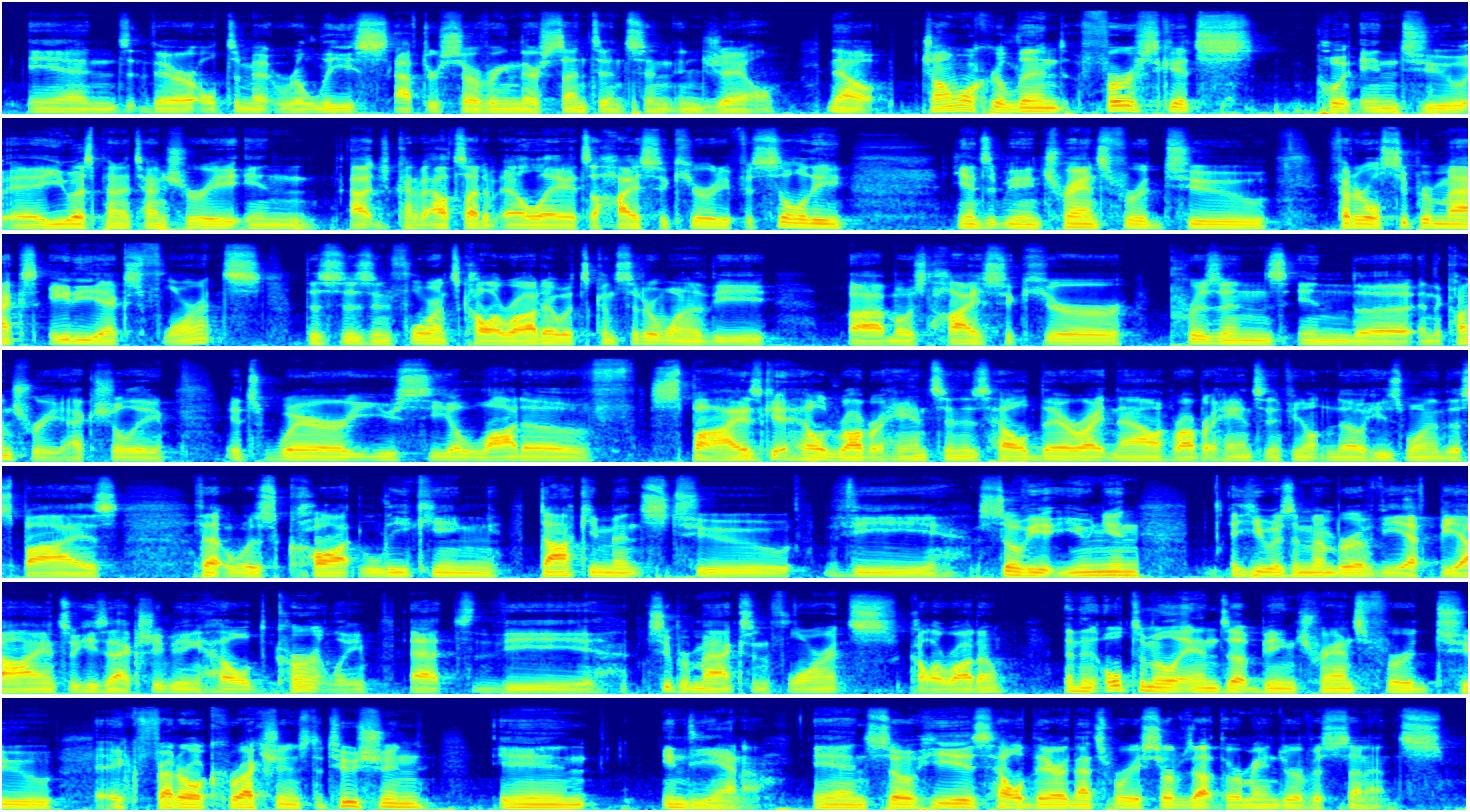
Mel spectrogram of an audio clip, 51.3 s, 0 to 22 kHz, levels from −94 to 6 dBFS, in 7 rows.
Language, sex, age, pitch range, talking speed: English, male, 20-39, 100-115 Hz, 175 wpm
